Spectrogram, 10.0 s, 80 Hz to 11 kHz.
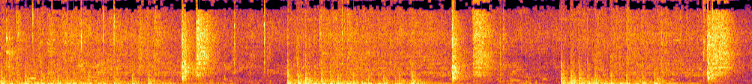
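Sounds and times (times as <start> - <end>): lion drum beaten rapidly: 0.0 - 2.5, 3.8 - 6.2, 7.4 - 9.6.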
